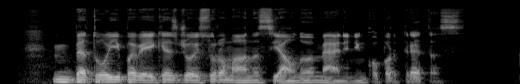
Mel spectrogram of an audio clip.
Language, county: Lithuanian, Marijampolė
